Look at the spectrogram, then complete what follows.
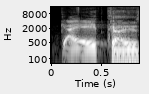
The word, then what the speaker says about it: Gaeta: Did I get what's the correct pronunciation of your last name? Uh, GA. Gaya. Gaya. I mean, you're pretty close.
